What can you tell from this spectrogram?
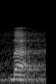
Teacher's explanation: Syafawi adanya di bibir, infijari itu adanya udara yang keluar sedikit, majhur itu tidak bergetar, merokok tipis.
